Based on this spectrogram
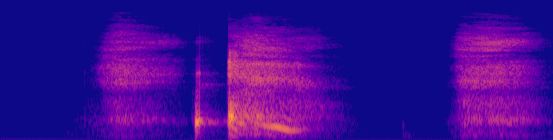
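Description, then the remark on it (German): A sharp sneeze with a quick breathy intake before it, bracketed by a couple of soft exhaled breaths; no talking. “Oh, ich habe das Gefühl, ich muss gleich niesen.”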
